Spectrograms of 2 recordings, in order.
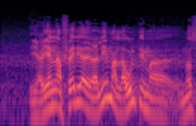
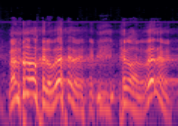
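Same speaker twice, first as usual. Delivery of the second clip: loud, laughing plea to wait; laughing interjection; 10 dB louder than usual. Real, not acted. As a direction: hold them off through real laughter. Breaks off the story, laughing. (pide que esperen, riendo fuerte)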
